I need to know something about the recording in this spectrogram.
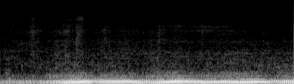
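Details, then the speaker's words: Jetta with a cheap clutch, smoked out on a downshift and still slipping while pulling in: revs swell and sag in long surges, pitch climbing without firm pull under load; burnt clutch smell noted. "I'm just surprised it couldn't even handle a townshift I knew the car wasn't fast but wow downshift and just smoked it out"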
